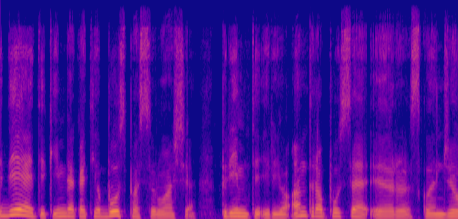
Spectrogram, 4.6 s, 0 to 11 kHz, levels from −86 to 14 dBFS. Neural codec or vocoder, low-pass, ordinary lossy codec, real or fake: none; 9.9 kHz; Opus, 16 kbps; real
